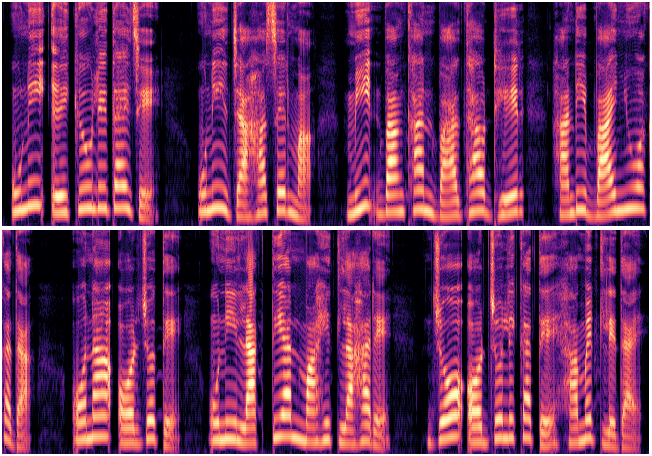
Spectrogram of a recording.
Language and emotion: Santali, neutral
